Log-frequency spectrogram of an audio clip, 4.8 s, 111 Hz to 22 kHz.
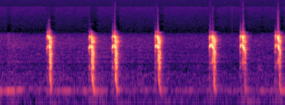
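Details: At the Sussex Heights nestbox in Brighton, late on 22 February 2018, a peregrine falcon gives seven short, harsh, clipped calls at uneven intervals of about half a second to one second, over a steady low electrical hum.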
